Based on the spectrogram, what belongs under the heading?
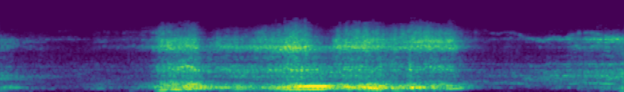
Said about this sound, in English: Look, the plane's going to land. There he goes.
